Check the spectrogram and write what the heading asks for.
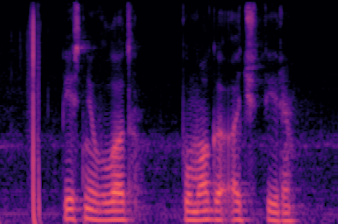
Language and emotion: Russian, neutral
